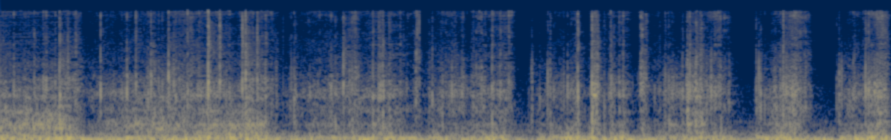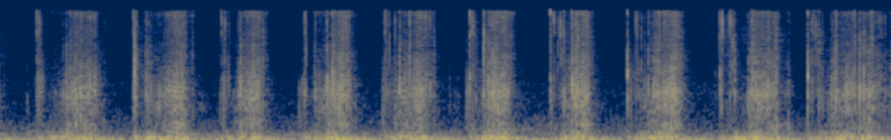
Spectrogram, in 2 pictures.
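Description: Long nails scratch the side panels of a small, hollow, yellow textured faux-leather makeup suitcase. The scratches come as quick, raspy strokes over a dull, low, hollow body tone, settling into a steadier back-and-forth rhythm in the second half.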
